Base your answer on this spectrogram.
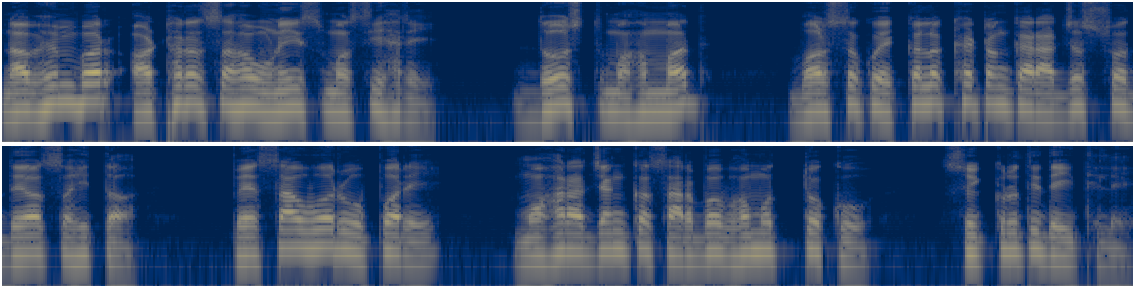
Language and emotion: Odia, neutral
